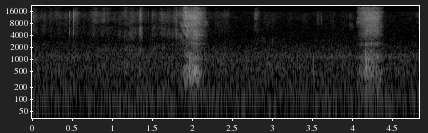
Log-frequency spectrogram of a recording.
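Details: Sneezes and nose blowing from a female who is still sick: two sudden explosive bursts of air a couple of seconds apart in a quiet room.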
